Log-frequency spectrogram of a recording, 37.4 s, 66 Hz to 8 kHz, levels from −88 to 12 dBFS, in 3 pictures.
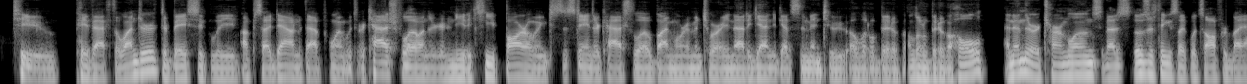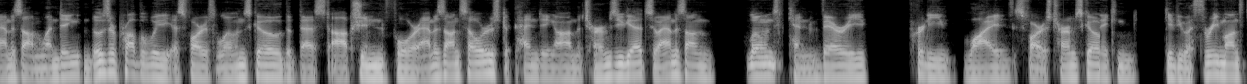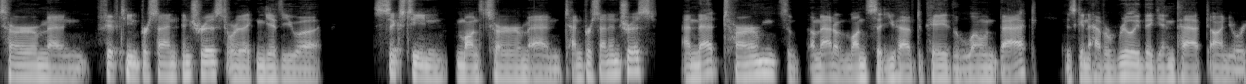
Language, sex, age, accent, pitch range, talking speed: English, male, 20-39, American, 85-100 Hz, 230 wpm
